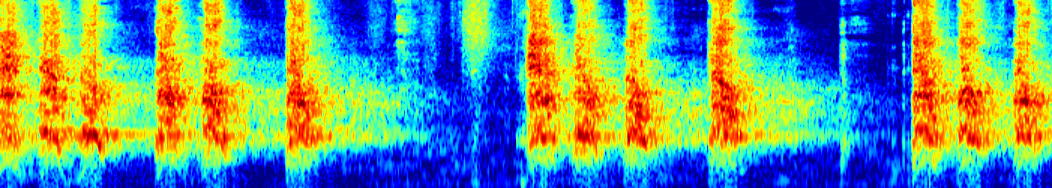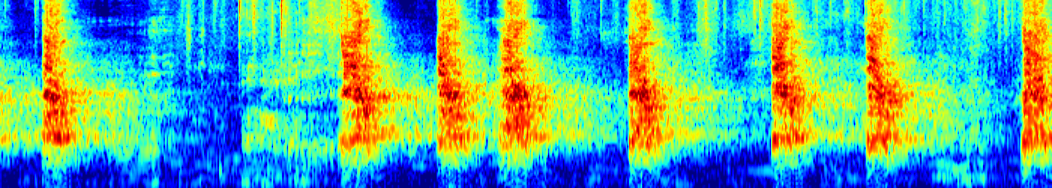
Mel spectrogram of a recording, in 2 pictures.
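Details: Norfolk Terrier named Ernie defending his bean bag chair, giving sharp, bright barks in quick bursts of two to four, with brief pauses between bursts and faint background sounds.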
